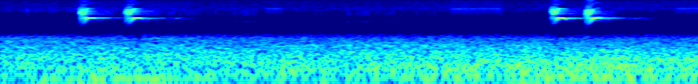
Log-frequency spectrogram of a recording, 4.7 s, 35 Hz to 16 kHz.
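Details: Male common chaffinch in a garden in Weener, East Frisia, Germany, March 2023, giving two pairs of sharp, ringing 'pink-pink' calls, each note a quick downward flick settling into a short high tone, against quiet background hiss.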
